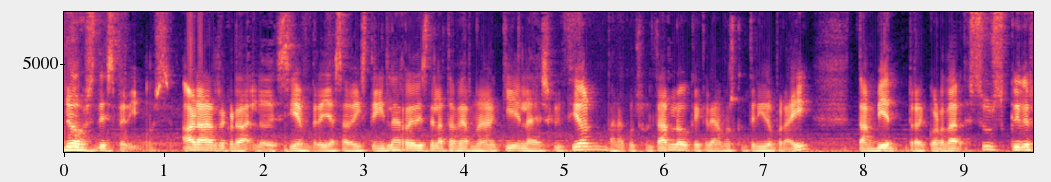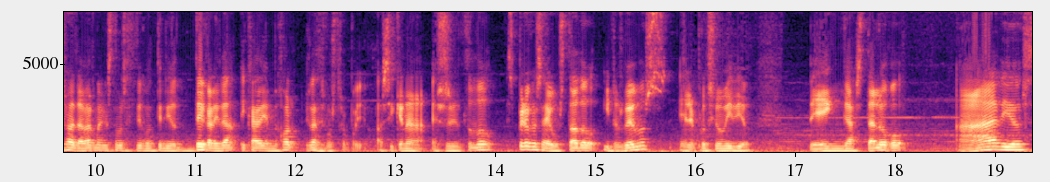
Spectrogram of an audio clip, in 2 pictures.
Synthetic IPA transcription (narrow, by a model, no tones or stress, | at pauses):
no̞zðe̞spe̞ðḭmo̰s | a̰oɾare̞ko̞ɾða̰ɾlo̞ðe̞sje̞mpɾe̞ʝasaβe̞jst̪e̞nejzlasre̞ð̞e̞zðe̞lat̪aβ̞e̞ɾnaːkie̞nlaðe̞skɾipθjo̞npaɾako̞nsult̪aɾlo̞ke̞kɾe̞amo̞skont̪e̞niðo̞po̞ɾai | t̪ambje̞nre̞ko̞ɾðaɾsuskɾiβealat̪aβe̞ɾnakest̪ams̬aθenokont̪eniðoðe̞kaliðaikaðaðiame̞xo̞ɾɣɾaθjazβwe̞st̪ɾoapo̞̰ʝo̞̰a̰sike̞naða̰e̞sozðet̪o̞ðo̞espe̞ɾokes̬aʝaɣust̪aðo̞ino̞zβe̞mo̞se̞nelpɾo̞ksimoβiðjo̞ | b̥e̞ŋɡaːst̪alwe̞ɣ̞o̞ | aðjo̞s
